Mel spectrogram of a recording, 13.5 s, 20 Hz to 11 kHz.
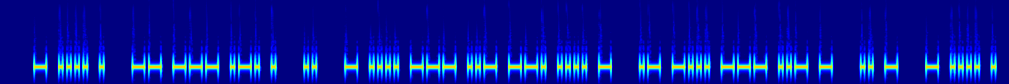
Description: Morse code, heard as a keyed tone, about 22 wpm, 700 Hz. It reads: THE MORE I THOUGHT ABOUT IT THE
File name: Sets of 9 Words - 22wpm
